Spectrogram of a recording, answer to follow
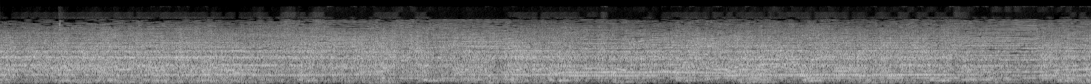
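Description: A speedway motorcycle's 500cc single-cylinder methanol engine running as the bike rides round the track, with its pitch rising and falling a few times. It sounds over a steady, loud wash of stadium crowd noise with a few long held tones.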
